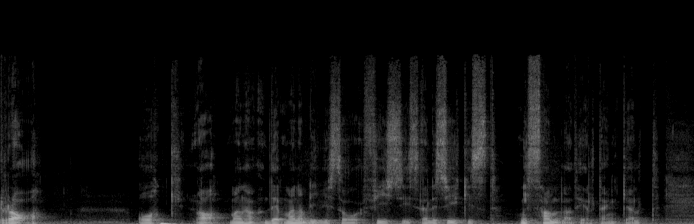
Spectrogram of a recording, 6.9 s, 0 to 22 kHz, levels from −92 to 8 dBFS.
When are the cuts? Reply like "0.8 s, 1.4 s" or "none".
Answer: 1.3 s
